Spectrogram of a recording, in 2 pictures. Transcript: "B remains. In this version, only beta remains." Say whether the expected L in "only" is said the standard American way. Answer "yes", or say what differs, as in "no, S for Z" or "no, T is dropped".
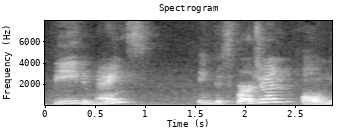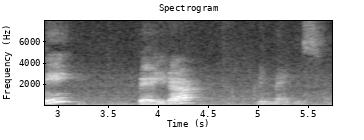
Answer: no, L is dropped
